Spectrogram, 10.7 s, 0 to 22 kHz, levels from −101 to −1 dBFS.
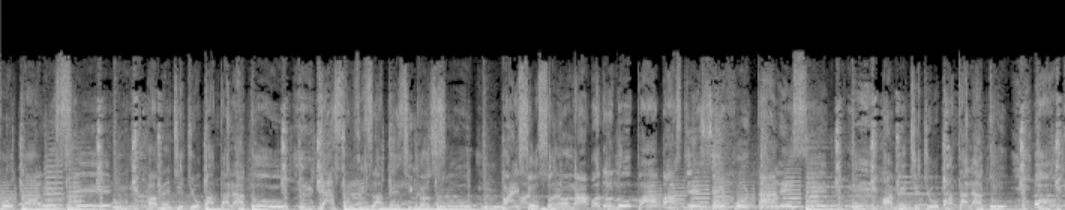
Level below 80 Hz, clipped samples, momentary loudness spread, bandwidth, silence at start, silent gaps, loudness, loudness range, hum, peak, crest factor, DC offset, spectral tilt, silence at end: -24 dBFS; under 0.1%; 3 LU; 16.5 kHz; 0 s; none; -19 LUFS; 1 LU; none; -8 dBFS; 10 dB; under 0.1%; -4.5 dB/octave; 0 s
